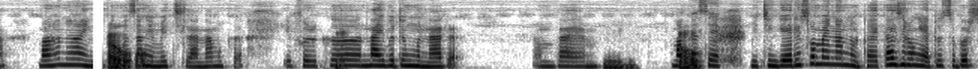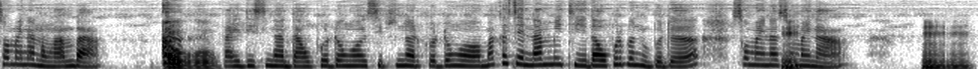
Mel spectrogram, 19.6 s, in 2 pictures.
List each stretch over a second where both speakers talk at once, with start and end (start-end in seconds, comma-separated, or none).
none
